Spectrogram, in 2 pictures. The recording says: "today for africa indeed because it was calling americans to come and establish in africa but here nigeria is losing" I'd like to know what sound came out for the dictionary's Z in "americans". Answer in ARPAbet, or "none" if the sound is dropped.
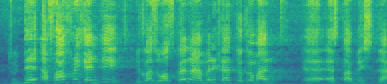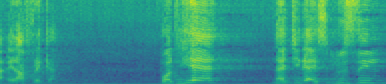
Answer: none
